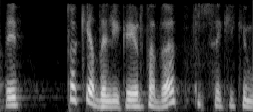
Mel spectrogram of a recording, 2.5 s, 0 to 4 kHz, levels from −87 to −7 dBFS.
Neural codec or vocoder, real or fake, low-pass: codec, 24 kHz, 3 kbps, HILCodec; fake; 3.6 kHz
